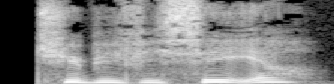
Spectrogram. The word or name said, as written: typificere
